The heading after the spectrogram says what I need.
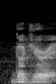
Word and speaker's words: Gojira: Gojira is not me being a jerk about using the correct pronunciation. That's really what he's called.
